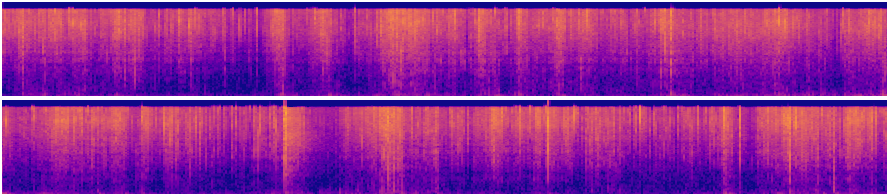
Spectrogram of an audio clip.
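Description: Fingertips squeeze, crinkle and pop a small piece of clear plastic bubble wrap with yellow tape and hollow air bubbles, held close to the microphone. A steady, bright crinkling and crackling runs throughout, broken by sharp, brief snaps as bubbles burst.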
